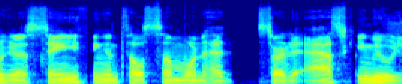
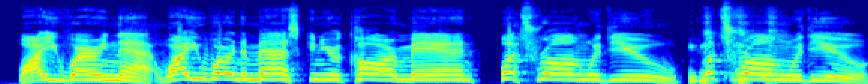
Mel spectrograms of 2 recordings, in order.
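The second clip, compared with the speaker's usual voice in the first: put-on, very high-pitched, furious angry yelling; 11 semitones higher than usual. Retelling a man in the next car yelling at the speaker, retelling a yell. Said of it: "he just starts yelling at me".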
